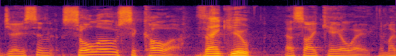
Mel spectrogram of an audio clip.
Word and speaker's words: Sikoa: Sikoa. Am I pronouncing that right?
